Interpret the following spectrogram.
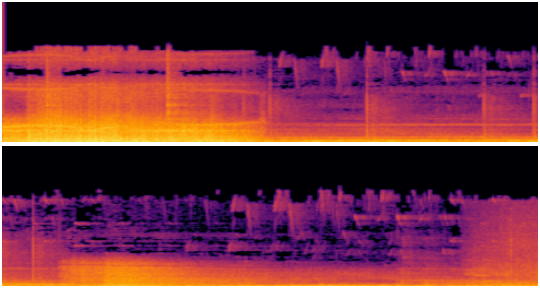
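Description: Film sound effect of a loud rushing boom for a supernatural strike of lightning and black smoke, over a low, ominous music score. The rush cuts off suddenly about two and a half seconds in, leaving the low drone of the music, and a softer rushing swell rises again around six seconds in.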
